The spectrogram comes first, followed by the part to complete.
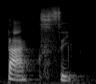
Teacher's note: o x pode ser pronunciado como KS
